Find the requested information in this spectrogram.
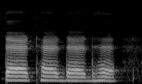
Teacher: ट वर्ग होता है मूर्धन्य ध्वनियों का होता है। ट, ठ, ड, ढ, इसमें मूर्धा को टच करती है हमारी जीभ।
